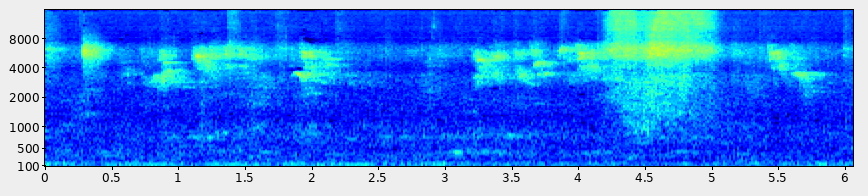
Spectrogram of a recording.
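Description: Small birds chirping: many short, high chirps scattered throughout. About four seconds in, a brief hissing burst of noise is the loudest sound.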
